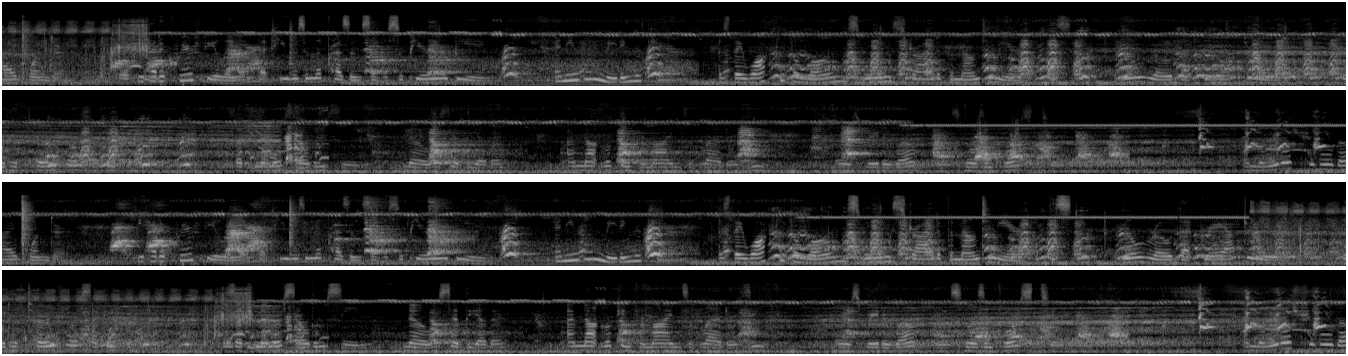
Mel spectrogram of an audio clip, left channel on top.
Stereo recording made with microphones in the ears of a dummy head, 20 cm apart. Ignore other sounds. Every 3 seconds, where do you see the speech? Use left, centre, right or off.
left, left, centre, right, right, right, right, right, right.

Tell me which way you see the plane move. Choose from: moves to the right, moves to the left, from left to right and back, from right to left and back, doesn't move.
moves to the right.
